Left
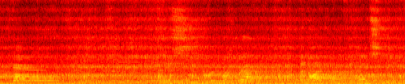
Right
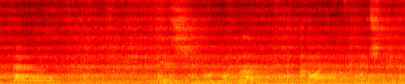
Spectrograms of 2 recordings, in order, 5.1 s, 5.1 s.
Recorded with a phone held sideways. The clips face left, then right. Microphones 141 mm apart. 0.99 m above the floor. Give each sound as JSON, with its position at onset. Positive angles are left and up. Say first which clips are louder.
{"t": 2.0, "sound": "a man speaking", "louder": "right 1 dB", "side_deg": -5, "distance_m": 4.0}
